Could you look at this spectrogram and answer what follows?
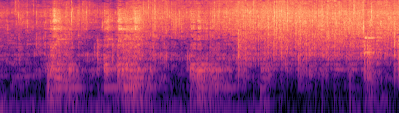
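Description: Cut potatoes hit a pan of fried onion, ginger and garlic paste, giving a loud, continuous sizzle with scraping stirs and utensil clatter throughout.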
